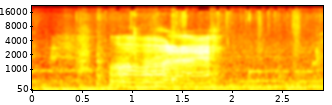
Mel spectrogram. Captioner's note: whining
